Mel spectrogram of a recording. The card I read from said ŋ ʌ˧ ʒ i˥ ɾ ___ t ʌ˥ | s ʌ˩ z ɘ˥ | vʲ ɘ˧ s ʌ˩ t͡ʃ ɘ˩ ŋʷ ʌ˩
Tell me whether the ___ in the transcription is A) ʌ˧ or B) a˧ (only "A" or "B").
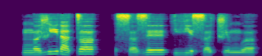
B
